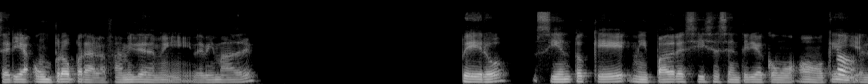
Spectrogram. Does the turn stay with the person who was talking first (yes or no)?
no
